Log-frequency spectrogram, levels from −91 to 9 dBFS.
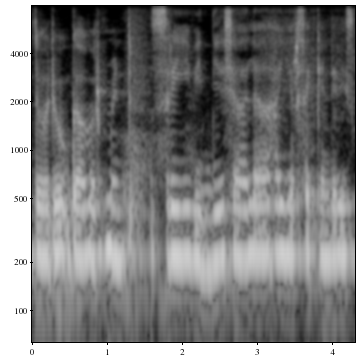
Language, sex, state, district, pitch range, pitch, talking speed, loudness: Malayalam, female, Kerala, Kasaragod, 215-225 Hz, 220 Hz, 85 wpm, -16 LUFS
